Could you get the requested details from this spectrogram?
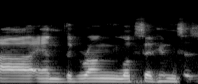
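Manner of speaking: ordinary delivery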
